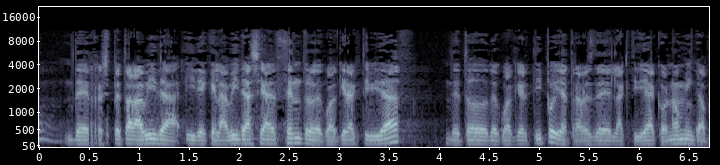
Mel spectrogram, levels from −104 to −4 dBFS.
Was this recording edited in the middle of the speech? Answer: no; 0 cuts

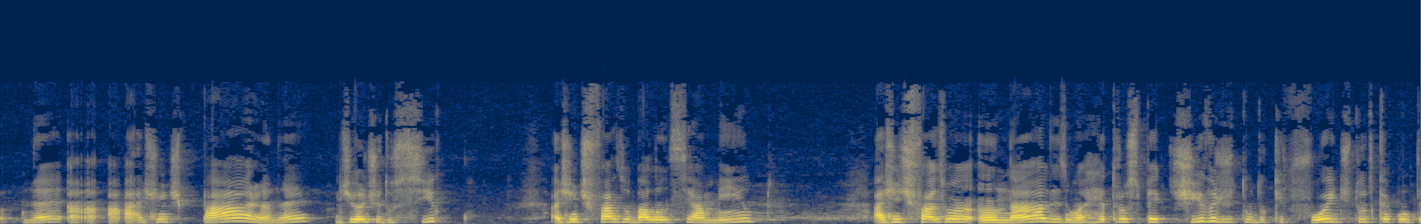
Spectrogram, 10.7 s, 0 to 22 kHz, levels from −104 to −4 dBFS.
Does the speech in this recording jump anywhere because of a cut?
yes; 1 cut; at 2.4 s

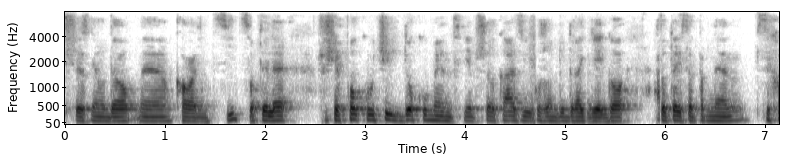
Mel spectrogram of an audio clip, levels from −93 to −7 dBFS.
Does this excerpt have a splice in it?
yes; 3 cuts; at 1.8 s, 4.7 s, 5.9 s

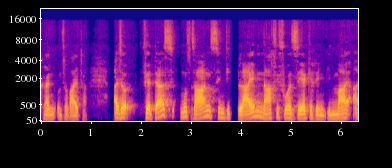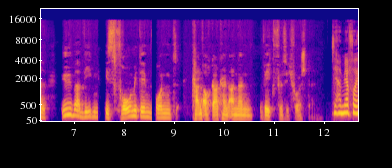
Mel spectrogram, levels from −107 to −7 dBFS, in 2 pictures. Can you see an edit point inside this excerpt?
yes; 6 cuts; at 3.0 s, 3.8 s, 6.2 s, 7.5 s, 8.5 s, 9.6 s

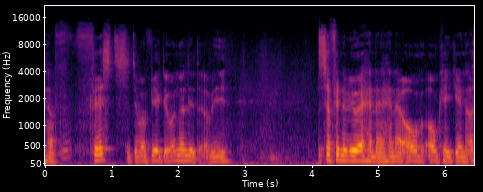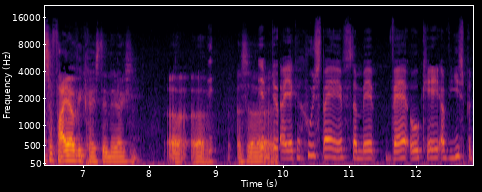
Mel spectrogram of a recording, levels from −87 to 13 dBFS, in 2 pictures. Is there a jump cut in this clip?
yes; 4 cuts; at 4.1 s, 9.3 s, 9.9 s, 10.6 s

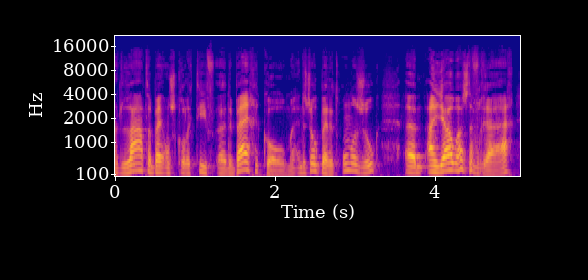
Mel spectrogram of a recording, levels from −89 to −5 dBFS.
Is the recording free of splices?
yes; 0 cuts

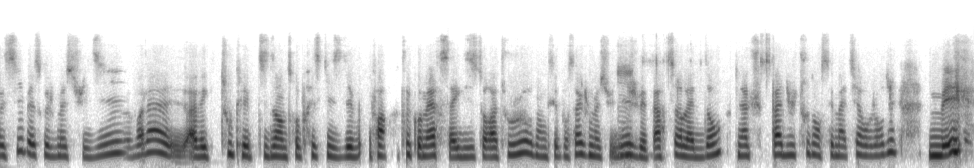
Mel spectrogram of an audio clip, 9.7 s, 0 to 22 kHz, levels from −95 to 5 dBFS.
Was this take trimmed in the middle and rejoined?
yes; 2 cuts; at 4.1 s, 7.4 s

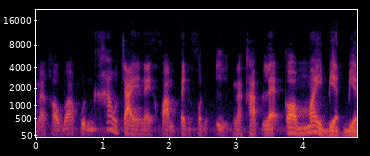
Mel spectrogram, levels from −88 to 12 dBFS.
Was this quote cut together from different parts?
yes; 1 cut; at 2.9 s

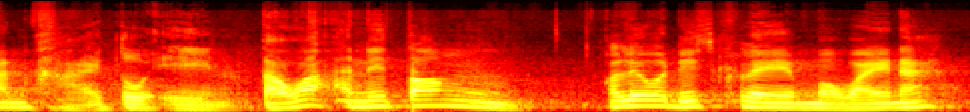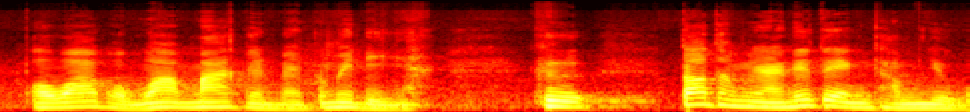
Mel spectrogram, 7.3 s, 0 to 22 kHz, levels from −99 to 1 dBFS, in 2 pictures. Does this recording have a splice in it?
no; 0 cuts

